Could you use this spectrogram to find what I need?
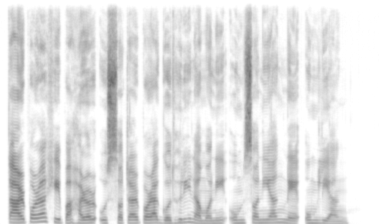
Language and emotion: Assamese, neutral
